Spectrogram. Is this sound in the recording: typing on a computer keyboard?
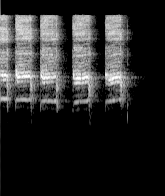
no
